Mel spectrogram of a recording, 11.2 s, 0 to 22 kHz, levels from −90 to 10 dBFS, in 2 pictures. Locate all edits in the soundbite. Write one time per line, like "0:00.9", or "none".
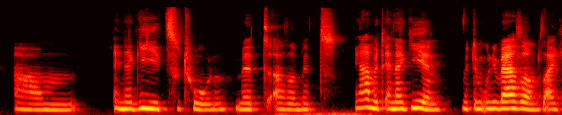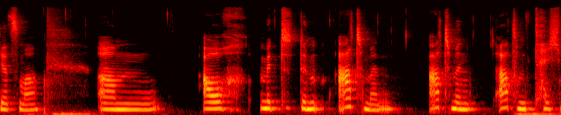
0:08.1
